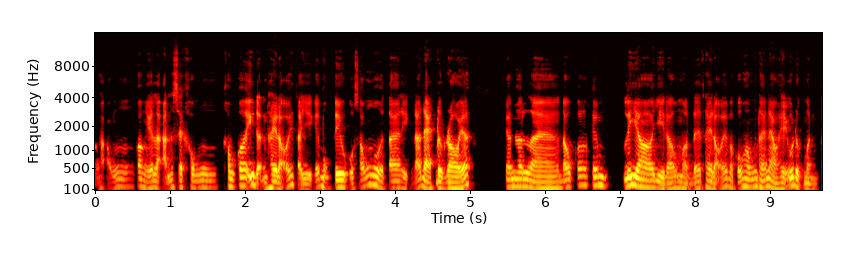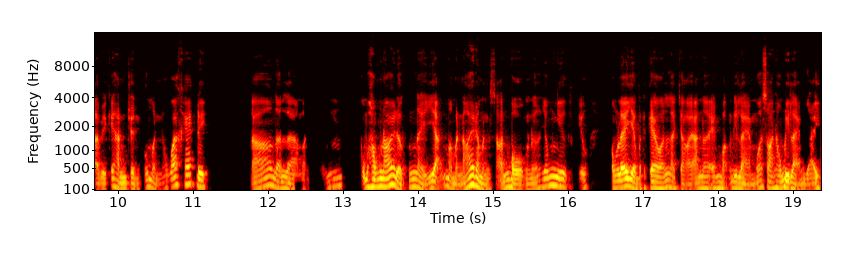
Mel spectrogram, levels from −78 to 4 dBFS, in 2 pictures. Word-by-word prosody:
ổng 135 0 -10
có 140 - +1
nghĩa 115 0 -2
là, 120 - +2
ảnh - - -2
sẽ 125 - 0
không 120 0 -5
không 135 -1 -3
có 155 - +4
ý - - +6
định - - +2
thay 115 0 +4
đổi, 155 - +2
tại 95 - 0
vì 95 -1 -2
cái - - -4
mục 100 - -4
tiêu 125 0 +7
cuộc 100 - -5
sống - - -3
của 165 - +3
người - - +1
ta 115 0 0
thì - - -5
đã - - 0
đạt - - +3
được - - +4
rồi 105 -1 +5
á, - - +5 0.5
cho 130 - -1
nên 135 0 +2
là 110 -4 +2
đâu 125 - +2
có 160 +4 -4
cái 160 +1 +2 0.3
lý 155 - +7
do 135 -6 +7
gì 110 -4 +1
đâu 100 +2 -1
mà 105 -3 -3
để 110 +3 -2
thay 120 -3 -1
đổi, 130 +7 -2
và 125 - -5
cũng - - -2
hông 135 0 -1
thể 120 -1 -1
nào 100 - +1
hiểu 105 +9 +1
được 140 - 0
mình, 95 -2 -5
tại - - -4
vì 95 - -4
cái 145 - -6
hành 100 -6 -1
trình 95 -1 -4
của 125 - -10
mình 110 -9 -6
nó 105 - -17
quá 145 +3 +1
khác 175 +2 -2
đi. 130 -4 +2 0.6
Đó, 130 +10 -2
nên 115 -4 -2
là 100 -3 -2
mình 90 - -15 0.2
cũng 135 +8 -11 0.2
cũng - - -4
hông 135 +1 +2
nói 160 +5 +4
được - - -1
cái 135 +1 -2
này 125 - -2
với 115 +7 0
ảnh, 150 - -3
mà 100 - -3
mình 90 - -4
nói 155 - +2
ra 150 - +2
mình 90 -1 -3
sợ - - -10
ảnh 125 +5 -1
buồn 90 -4 0
nữa, 95 +3 -6
giống 155 +3 0
như, 140 -4 +1
k - - -15
kiểu, 125 - -9 0.3
hông 115 - -3
lẽ 125 +2 +7
giờ 135 -5 +4
mình 100 +2 -7
kêu 110 -2 +2
ảnh 110 - -1
là 125 - -3
"Trời, 90 -3 -6
anh 100 +2 -2
ơi, 105 - -4
em 105 +1 -3
bận 110 0 -6
đi 110 - -1
làm 90 -3 -3
quá, 120 - -4
sao 120 - -2
anh 110 - -4
hông 115 +1 -2
đi 120 - +6
làm 90 -4 -2
vậy! 100 +3 -3
120 Hz, 335 wpm, -21 LUFS, 100-135 Hz, 0.6 s, tiêu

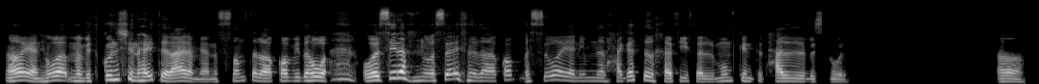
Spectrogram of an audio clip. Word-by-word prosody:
آه، 165 +5 +6
يعني 145 -5 +3
هو 190 +3 +6
ما 160 -1 -2
بتكونش 210 +8 0
نهاية 180 +3 +2
العالم 155 -3 +3
يعني 120 0 -7
الصمت 165 +7 -8
العقابي 165 +3 0
ده 175 - +1
هو 180 0 +5 0.4
وسيلة 195 - +7
من 175 +1 -8
وسائل 225 +9 0
العقاب، 165 +4 -4
بس 155 +5 -8
هو 210 +2 -3
يعني 170 -6 -4
من 160 0 -14
الحاجات 155 +6 -5
الخفيفة 155 -3 -3
اللي 130 0 -5
ممكن 160 +1 -8
تتحل 145 +1 -3
بسهولة. 125 -3 -11 1.5
آه. 135 -4 -3
160 Hz, 155 wpm, -23 LUFS, 145-180 Hz, 1.5 s, وسيلة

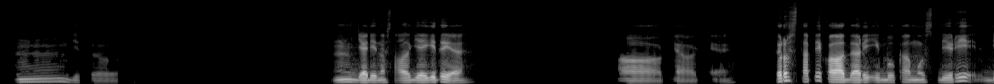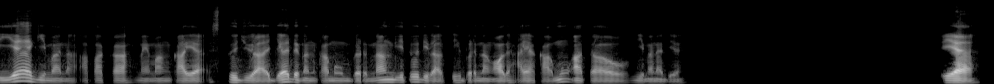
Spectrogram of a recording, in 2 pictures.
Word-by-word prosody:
Mmm, 130 +3 -8
gitu. 85 -4 -19 2.2
Mmm, 110 -1 -2
jadi 100 0 +5
nostalgia 100 0 0
gitu 110 +2 +4
ya? 90 +3 -2 1.5
Oke 85 -2 -6
oke. 80 -1 -15 0.6
Terus 175 +1 +7
tapi 170 +7 -2
kalau 110 -1 +10
dari 105 +1 +4
ibu 105 0 -4
kamu 105 0 -3
sendiri 125 +13 -2 0.2
dia 145 +11 +3
gimana? 90 - -8
Apakah 90 +1 -8
memang 85 -1 -11
kayak 85 0 -2
setuju 100 -8 -2
aja 80 +8 +2
dengan 90 -7 -4
kamu 85 0 -8
berenang 100 +8 -3
gitu 115 +1 -5
dilatih 90 +1 -6
berenang 85 -2 -9
oleh 85 +1 -1
ayah 85 0 -3
kamu 80 +10 -7
atau 85 -2 -4
gimana 80 -4 -11
dia? 75 +2 -16 2.6
Iya. 95 -3 +8
90 Hz, 110 wpm, -26 LUFS, 85-105 Hz, 2.6 s, kalau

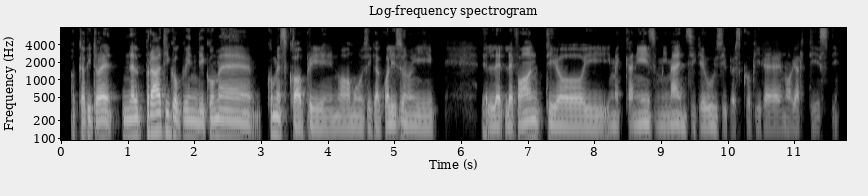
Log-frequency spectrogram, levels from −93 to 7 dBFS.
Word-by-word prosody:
Ho - - -11
capito. 95 - +2
E 100 -1 +5
nel 105 +1 +2
pratico 130 -2 +6
quindi 100 -2 -1
come 100 -3 +1
come - - +1
scopri 75 -1 0
nuova 80 0 -3
musica? 80 -1 -5
Quali 85 0 0
sono 85 -3 -3
i 80 -2 -6 0.7
le - - 0
le - - +1
fonti, 95 -1 0
o 80 -1 +2
i 80 +1 -6
meccanismi, 85 0 -6
i - - -10
mezzi 85 -2 -3
che - - -8
usi 80 0 -6
per - - -13
scoprire 75 0 -8
nuovi 75 -1 -9
artisti? 75 0 -13
85 Hz, 145 wpm, -29 LUFS, 80-100 Hz, 0.7 s, pratico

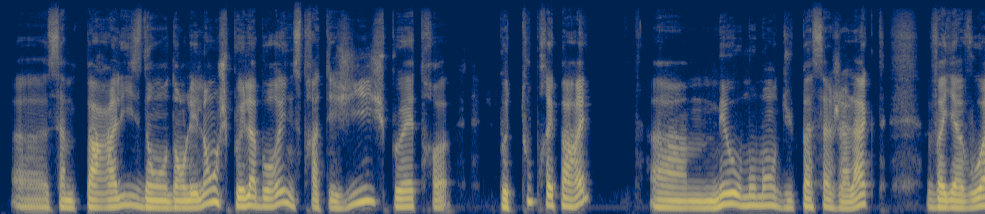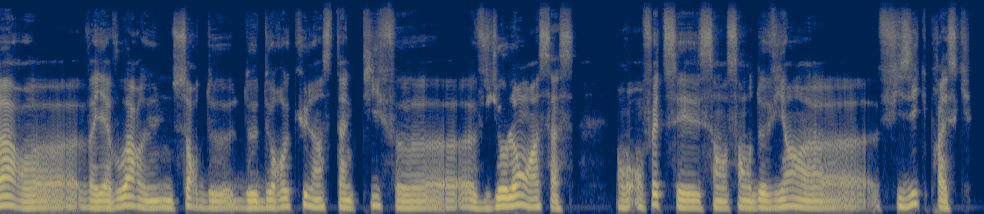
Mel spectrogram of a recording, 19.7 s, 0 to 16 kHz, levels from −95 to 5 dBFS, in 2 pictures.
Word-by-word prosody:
heu, 65 -1 -4
ça 125 - -3
me 120 - 0
paralyse 130 +5 +2
dans 120 -2 +4
dans 115 0 +3
l'élan. 130 - +4
Je - - -7
peux 145 - +4
élaborer 145 +3 +3
une 185 - 0
stratégie, 125 - -2
je 210 - -8
peux 135 -1 +3
être, 135 0 -3
heu, - - -2 0.4
je - - -50
peux 125 - +4
tout 220 - -7
préparer, 155 -8 +1 0.6
hem, 120 -4 +1
mais 115 +6 +3
au 180 -2 +5
moment 155 0 0
du 120 -2 -6
passage 125 -1 -1
à 105 - +1
l'acte, 170 +8 0 0.4
va 125 -1 +3
y 125 +1 +4
avoir, 130 +3 +3
heu, 110 0 -1
va 120 -2 0
y 120 - +3
avoir 135 +4 +2
une 115 +1 +1
une - - 0
sorte 125 +1 -3
de 115 -1 -2
de 115 0 +1
de 125 +2 -2
recul 135 +5 -1
instinctif, 125 +2 -4
heu, 120 +2 -2
violent, 145 +8 +4
hein, 135 - 0
ça 110 -5 -3
c'est - - -12 0.4
en 120 - -3
en - - -3
fait, 175 +7 -2
c'est 120 -5 0
ça 115 +1 -3
ça 120 +2 -5
en 115 -2 +1
devient, 120 +3 0
heu, 115 - -2
physique 160 +7 -4
presque. 110 +1 -4
125 Hz, 180 wpm, -23 LUFS, 115-145 Hz, 0.6 s, au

